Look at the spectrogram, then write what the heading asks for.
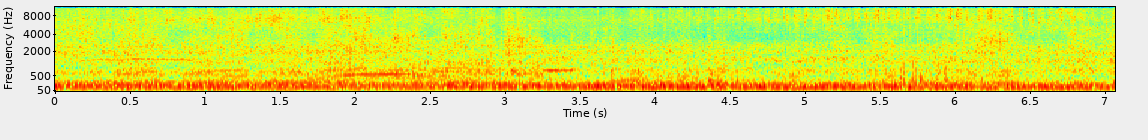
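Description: Several demolition-derby cars' engines running loudly together as they are driven around the arena, with a few short revs rising and falling in pitch in the first few seconds.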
